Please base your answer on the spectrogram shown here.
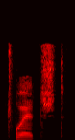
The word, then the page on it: twitched: British English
